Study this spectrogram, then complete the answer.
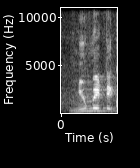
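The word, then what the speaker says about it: pneumatic: किससे निकला हुआ है यह पी साइलेंट हैसे आपको पता होगा यह इंग्लिश ग्रामर और इस लैंग्वेज की का उसूल है कि अगर पी के बाद कोई वल ना आए तो प साइलेंट हो जाता है बहुत सारे ऐसे साइकोलॉजी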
